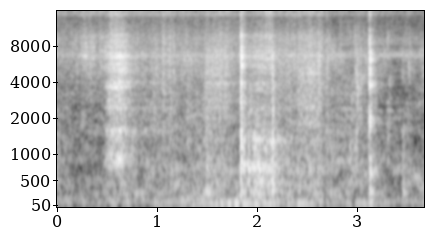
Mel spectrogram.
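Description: Toasted rice tipped into a pot of boiling water for mushroom biryani, giving faint scattered sloshing and scraping bursts over a low simmer, with no voices.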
